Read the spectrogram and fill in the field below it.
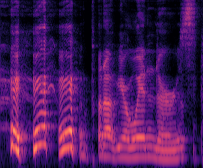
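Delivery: slow, laughing Southern drawl on "Put up your winders"; mock Southern accent. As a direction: drag it out slowly in a playful Southern accent while laughing. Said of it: "they say winders".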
